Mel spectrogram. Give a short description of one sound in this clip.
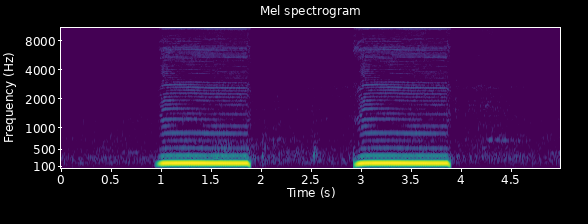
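A phone sounds two long electronic tones.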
